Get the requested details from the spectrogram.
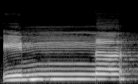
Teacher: Nun musyaddadah wujubul gunah Inna dari hidung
